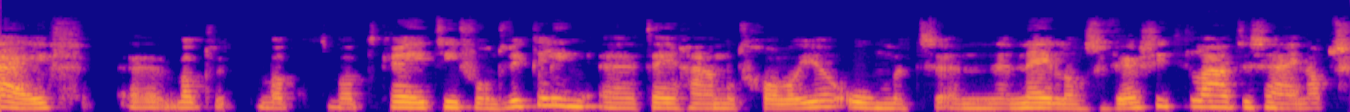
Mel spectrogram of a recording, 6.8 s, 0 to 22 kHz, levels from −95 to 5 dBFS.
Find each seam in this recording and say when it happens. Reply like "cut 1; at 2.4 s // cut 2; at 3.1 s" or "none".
none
